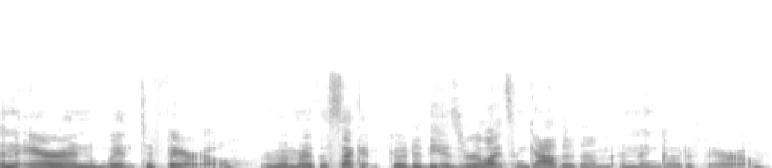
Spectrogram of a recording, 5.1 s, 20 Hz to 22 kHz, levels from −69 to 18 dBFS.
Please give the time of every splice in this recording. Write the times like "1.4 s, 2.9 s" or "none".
2.1 s, 2.5 s

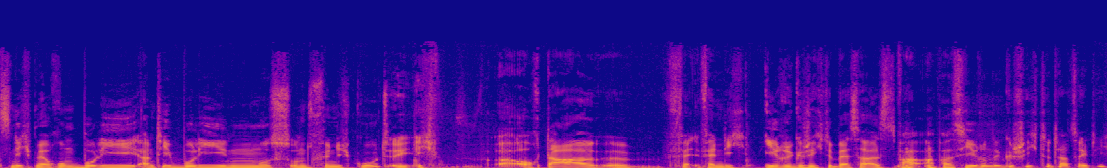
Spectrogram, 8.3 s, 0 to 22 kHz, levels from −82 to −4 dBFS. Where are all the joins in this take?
2.3 s, 6.7 s

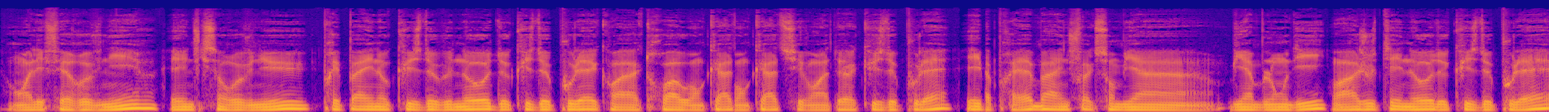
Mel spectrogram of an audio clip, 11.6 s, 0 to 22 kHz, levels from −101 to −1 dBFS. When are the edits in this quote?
1.5 s, 2.4 s, 4.8 s, 5.5 s, 6.2 s, 7.4 s, 8.2 s, 9.2 s

